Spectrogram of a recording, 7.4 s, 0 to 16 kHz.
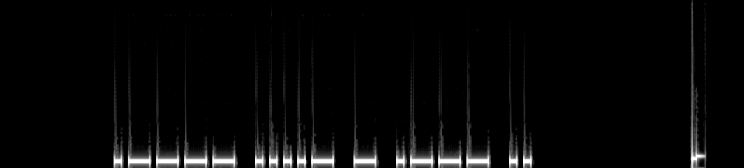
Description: Morse code, heard as a keyed tone, about 17 wpm, 700 Hz. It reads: 14TJI
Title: Five Challenging Letter-Number Combinations 17wpm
